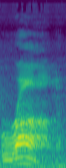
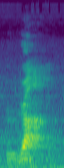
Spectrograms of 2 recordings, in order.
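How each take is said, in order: First: The first sound is a plain English r. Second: The first sound is a buzzy r-zh blend. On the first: The speaker calls it wrong. "you don't say wrong" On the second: The speaker calls it right. "the mix of an R and the second G sound in garage"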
